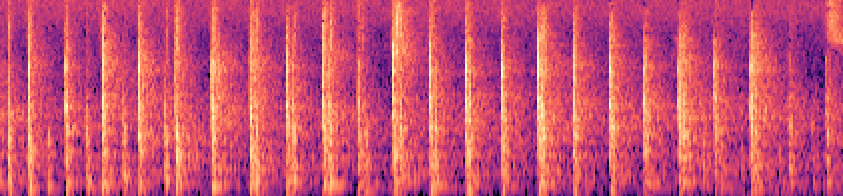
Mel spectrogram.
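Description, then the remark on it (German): A chocolate mould filled with chocolate, held level with both hands, is rapped against a tabletop in a quick, steady rhythm, about three or four sharp knocks per second, fairly loud, with no talking over it. “Mit beiden Händen gerade halten und klopfen, klopfen.”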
